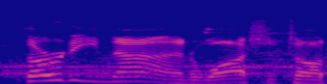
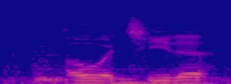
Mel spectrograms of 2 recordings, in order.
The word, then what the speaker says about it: Ouachita: it as well 42-39 washita trails back in a moment this is the ouachita sports digital network i've heard people say oh a cheetah oh wichita oh a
